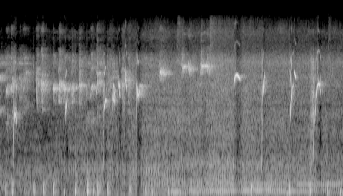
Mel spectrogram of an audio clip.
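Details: Three-month-old long-tailed shrike, a young captive bird, still calling after losing its plucked tail feathers: scratchy chattering notes, then clearer upward-sweeping whistles repeated about once a second, with low knocking sounds underneath.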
